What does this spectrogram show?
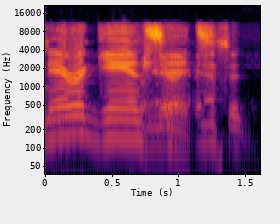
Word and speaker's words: Narragansett: What is Narragansett? Is that how you say it? Narragansett.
